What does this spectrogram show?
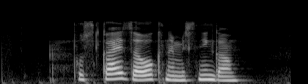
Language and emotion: Russian, neutral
